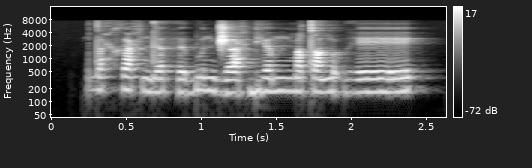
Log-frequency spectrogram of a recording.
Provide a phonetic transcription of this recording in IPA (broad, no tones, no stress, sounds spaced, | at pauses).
dˤ u ħ x ɐː ħ n d ɜ h ɘ ɓ u n d͡ʒ ɐː ħ bʲ ɐː mː i tˤ u ŋ u ʔ ɦ eː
